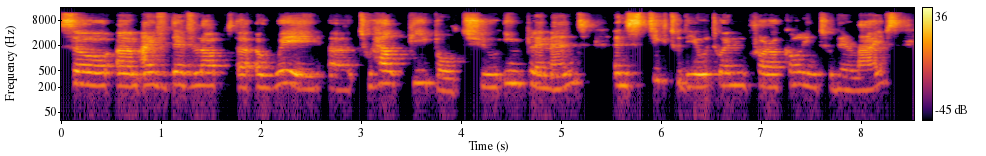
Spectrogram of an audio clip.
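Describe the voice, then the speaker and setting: With a Belgian accent, the speaker keeps a moderate pace and ordinary pitch variation. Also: woman. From Belgium. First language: French. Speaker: cookbook author and recipe developer. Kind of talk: interview.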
